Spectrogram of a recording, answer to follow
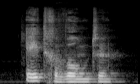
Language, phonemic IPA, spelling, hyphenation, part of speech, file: Dutch, /ˈeːt.xəˌʋoːn.tə/, eetgewoonte, eet‧ge‧woon‧te, noun, Nl-eetgewoonte.ogg
- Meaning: eating habit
